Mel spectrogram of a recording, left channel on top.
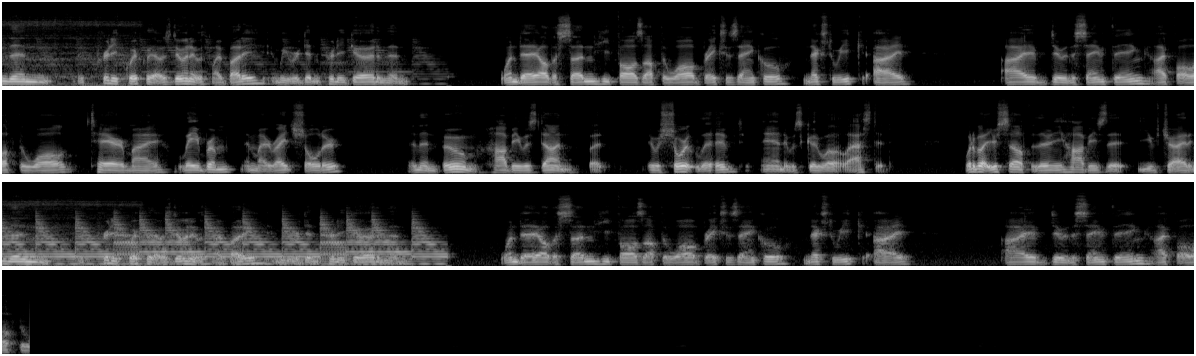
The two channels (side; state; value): right; drops out; at 12.2 s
